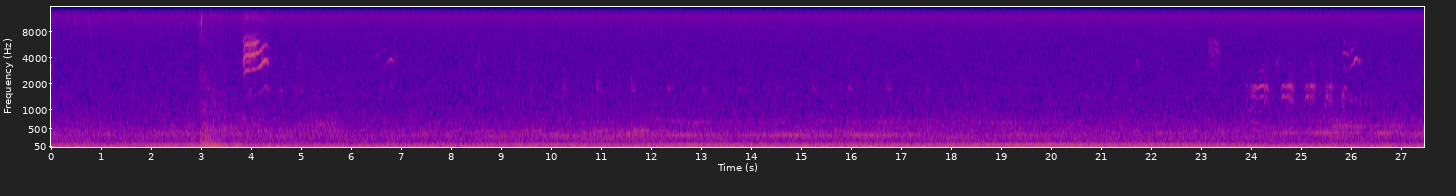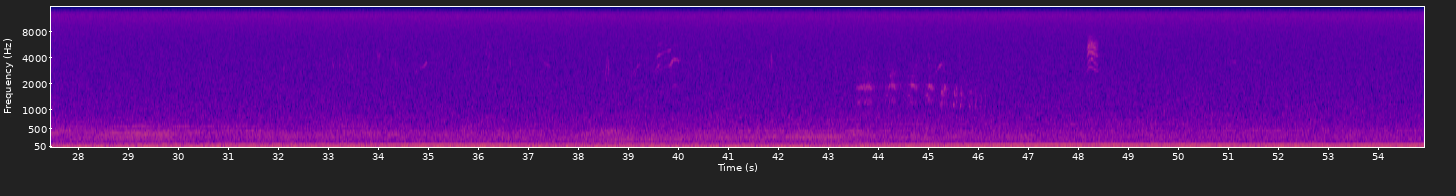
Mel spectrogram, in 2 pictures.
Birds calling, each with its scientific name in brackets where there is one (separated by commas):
Hawaii Amakihi (Chlorodrepanis virens), House Finch (Haemorhous mexicanus), Erckel's Francolin (Pternistis erckelii)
